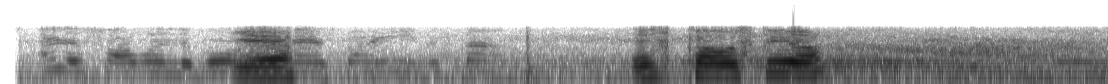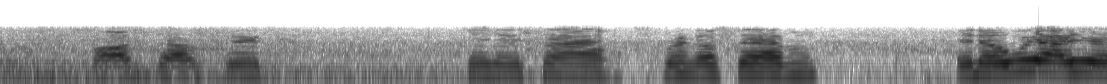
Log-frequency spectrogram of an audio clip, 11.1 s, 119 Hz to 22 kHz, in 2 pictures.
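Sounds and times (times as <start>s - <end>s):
vehicle passing on road: 0.2s - 11.0s.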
